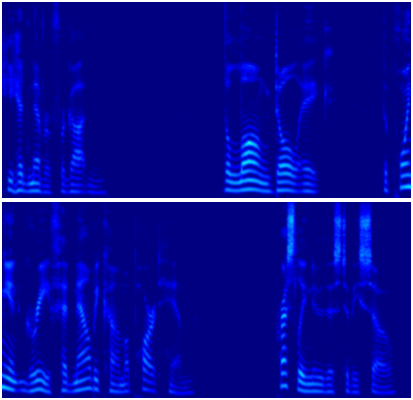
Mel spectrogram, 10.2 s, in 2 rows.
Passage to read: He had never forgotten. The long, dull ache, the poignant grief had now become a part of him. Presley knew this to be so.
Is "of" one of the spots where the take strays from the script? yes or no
yes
